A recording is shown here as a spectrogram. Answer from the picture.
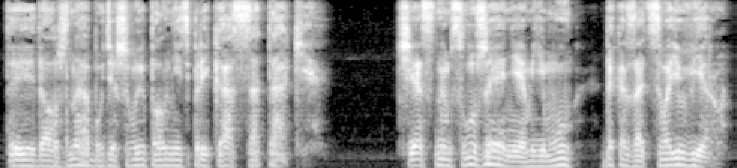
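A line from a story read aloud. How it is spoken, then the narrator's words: Priest's hoarse whisper. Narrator (Russian): Перешел жрец на хриплый шепот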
